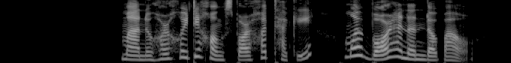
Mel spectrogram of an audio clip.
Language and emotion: Assamese, happy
